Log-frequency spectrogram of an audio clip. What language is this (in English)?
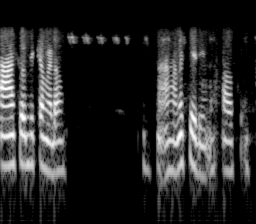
Malayalam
